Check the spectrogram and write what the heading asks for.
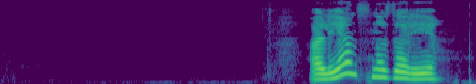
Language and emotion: Russian, neutral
